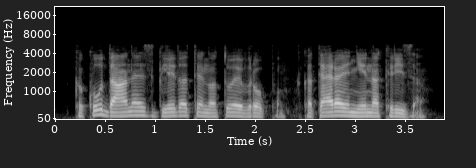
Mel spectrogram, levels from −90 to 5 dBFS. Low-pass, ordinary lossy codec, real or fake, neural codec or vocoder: 5.4 kHz; none; fake; codec, 16 kHz, 16 kbps, FreqCodec, larger model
